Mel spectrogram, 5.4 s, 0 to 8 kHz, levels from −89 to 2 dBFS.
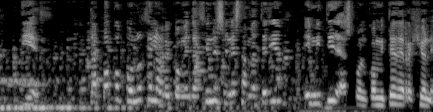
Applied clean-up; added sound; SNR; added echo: classical method Wiener filter.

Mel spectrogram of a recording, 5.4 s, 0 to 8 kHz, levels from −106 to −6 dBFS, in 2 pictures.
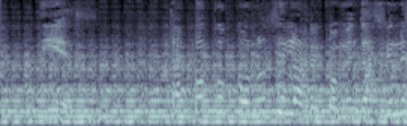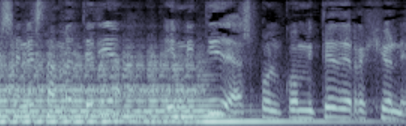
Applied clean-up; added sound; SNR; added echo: none; Bowed string instrument; -4 dB; none.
